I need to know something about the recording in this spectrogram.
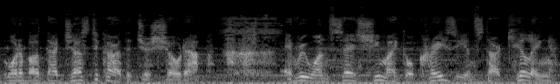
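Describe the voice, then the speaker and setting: A man's voice: on the high side, very animated, moderate pace, gravelly, over music. A man playing an indignant, defensive merchant in a video game, complaining as he speaks.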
